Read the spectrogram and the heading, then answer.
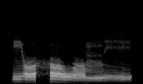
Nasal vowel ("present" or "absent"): absent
